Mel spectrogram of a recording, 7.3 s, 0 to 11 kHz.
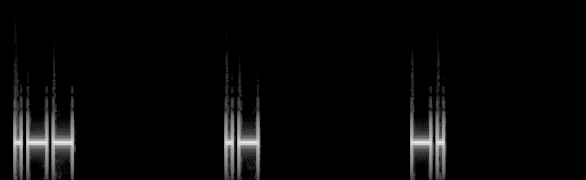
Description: Morse code, heard as a keyed tone, about 15 wpm, spaced as for 4 wpm, 700 Hz. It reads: WAN
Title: 8x Character Spacing - Top 300 Words - 15wpm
